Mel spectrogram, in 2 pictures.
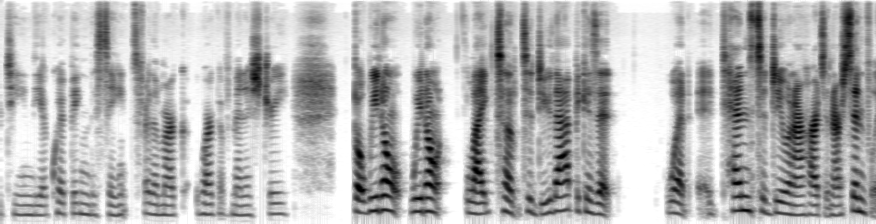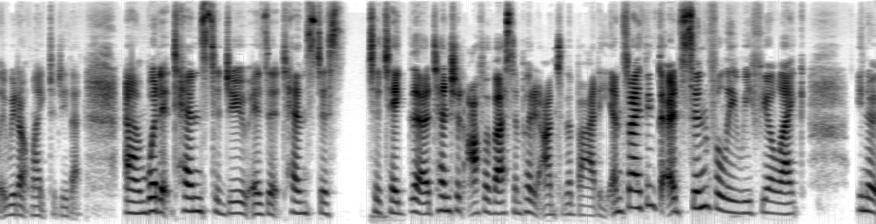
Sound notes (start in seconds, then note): none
